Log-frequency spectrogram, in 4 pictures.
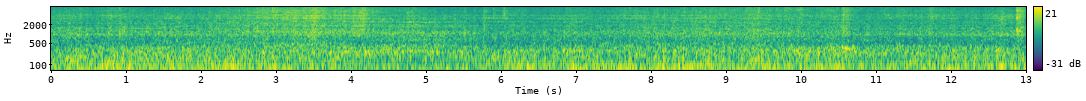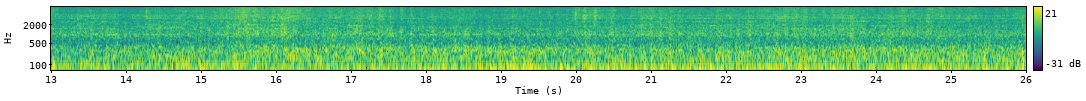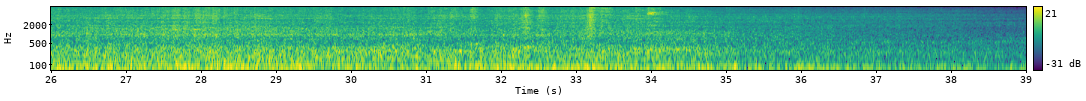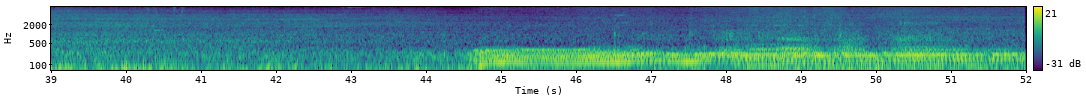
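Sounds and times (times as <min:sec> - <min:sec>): train wheels clattering over rails: 0:00.0 - 0:39.4.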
